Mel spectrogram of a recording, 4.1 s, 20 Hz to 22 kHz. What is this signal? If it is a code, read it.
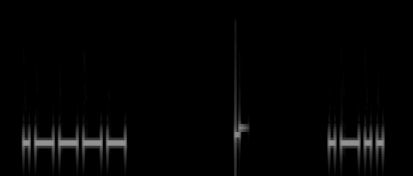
Morse code, heard as a keyed tone, about 20 wpm, 700 Hz. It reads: 1 L
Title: Single Letter-Number Alt 20wpm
